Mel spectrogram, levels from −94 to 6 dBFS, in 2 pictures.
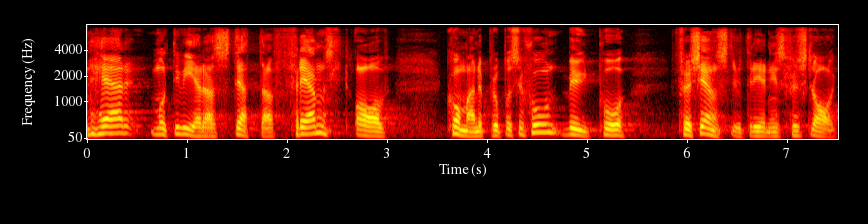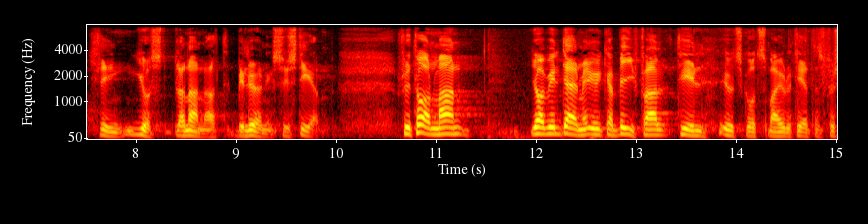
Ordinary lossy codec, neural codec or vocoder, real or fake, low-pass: none; none; real; 7.2 kHz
